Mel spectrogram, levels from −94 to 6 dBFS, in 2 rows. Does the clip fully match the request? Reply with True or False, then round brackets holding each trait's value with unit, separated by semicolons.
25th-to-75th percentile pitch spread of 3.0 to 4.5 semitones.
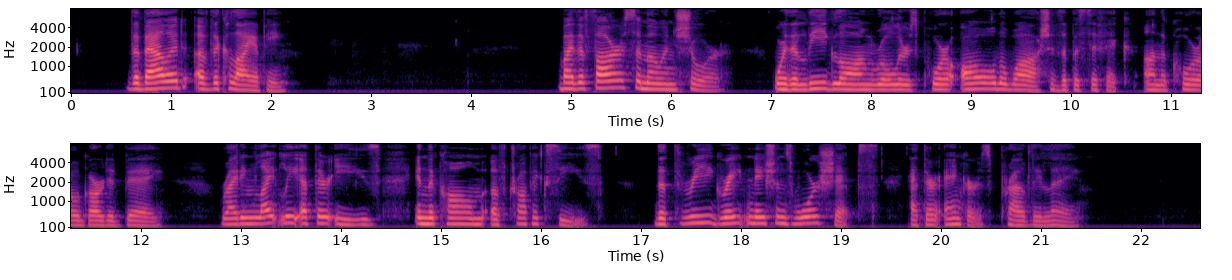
True (3.8 semitones)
